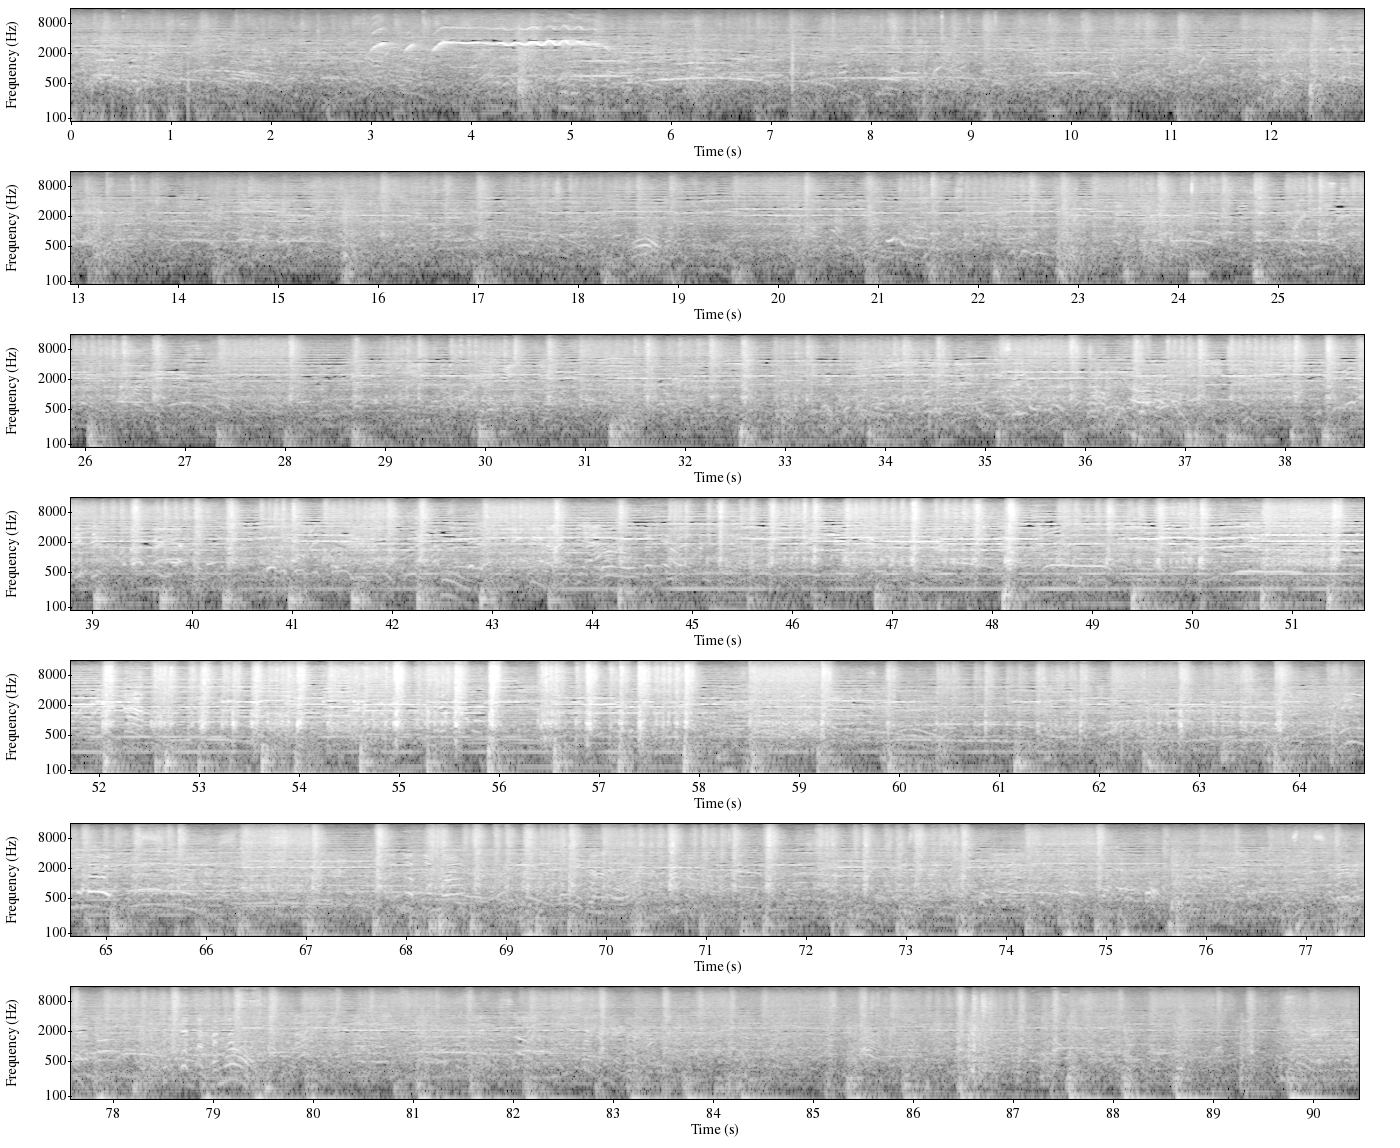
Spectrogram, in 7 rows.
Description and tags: lewes1 Bagpipe band
Lewes bonfire night parade, England. Crowds of people dress in historic costumes and burn effigies of the pope and political leaders. Lots of bangs, fireworks going off, chanting, shouting.
bangs, bonfire, crowd, fireworks, lewes, march, noisy, people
